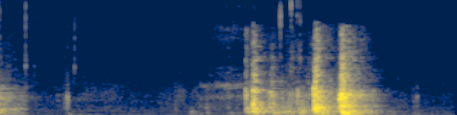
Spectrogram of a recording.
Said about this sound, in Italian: Ecco qua, tavolo ribaltabile. Tac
